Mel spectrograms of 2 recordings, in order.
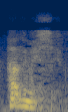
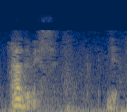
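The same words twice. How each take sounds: First: Said in the usual way. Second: هذا ما يصير whispered, no voice; whispered repeat. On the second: Shown as a demonstration. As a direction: whisper the verdict, much softer.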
